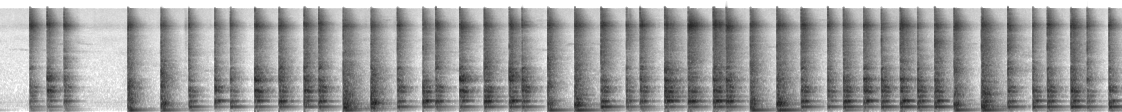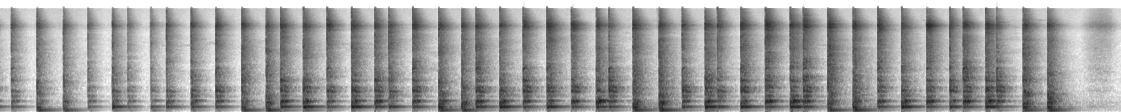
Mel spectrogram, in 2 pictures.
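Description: Homemade Cuban-style bass-tone rumba cajon, its wooden box rebuilt with a shortened sound chamber and a larger sound port, played with bare hands. Quick strokes of about four a second alternate deep bass tones with higher slaps in a rumba rhythm. After a brief pause about a second in, it plays steadily and stops just before the end.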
